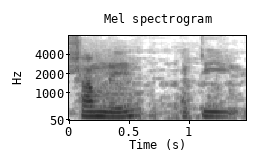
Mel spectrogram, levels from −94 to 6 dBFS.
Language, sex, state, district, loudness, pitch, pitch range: Bengali, male, West Bengal, Paschim Medinipur, -19 LUFS, 170 Hz, 160-175 Hz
